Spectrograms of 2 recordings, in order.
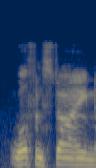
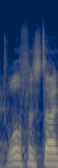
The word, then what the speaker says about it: Wolfenstein: the second letter like EI is pronounced I as in Stein and i e is pronounced e as in WEA okay there you go but yeah Wolfenstein New Order is a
